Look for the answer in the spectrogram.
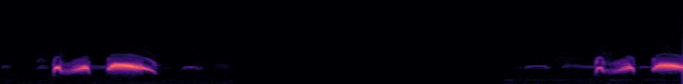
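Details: A decoy spotted dove gives calling coos for training new birds. Two hollow phrases are separated by about four seconds of quiet, each a quick paired note followed by a fuller, downward-sliding coo.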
